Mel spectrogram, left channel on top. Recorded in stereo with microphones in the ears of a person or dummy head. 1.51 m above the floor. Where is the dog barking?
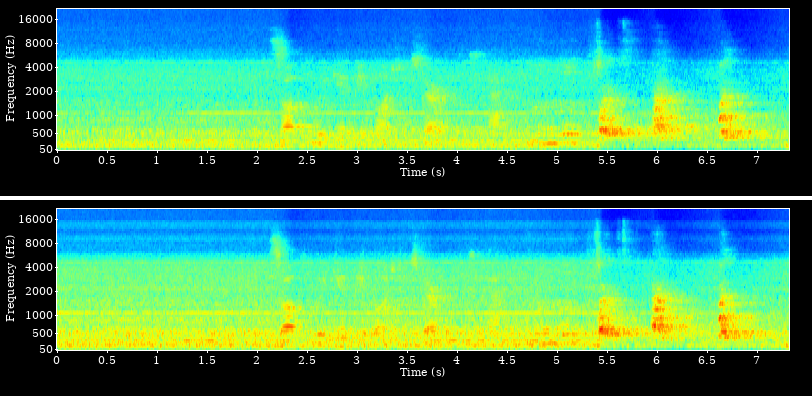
50° right (ahead or behind), 2.5 m.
